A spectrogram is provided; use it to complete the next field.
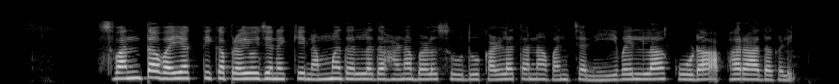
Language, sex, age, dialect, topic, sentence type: Kannada, female, 25-30, Coastal/Dakshin, banking, statement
